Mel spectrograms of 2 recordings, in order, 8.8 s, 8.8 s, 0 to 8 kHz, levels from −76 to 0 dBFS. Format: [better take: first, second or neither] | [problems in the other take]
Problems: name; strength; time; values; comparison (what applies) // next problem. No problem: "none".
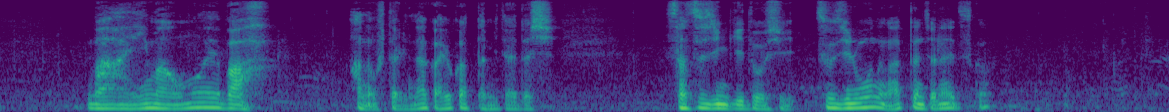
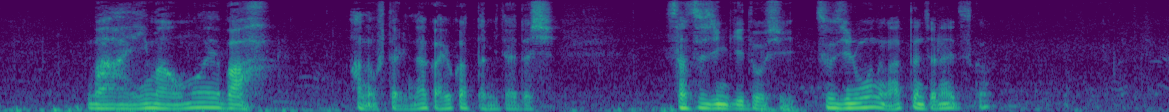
first | background sound (Wind); 17 dB below the speech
